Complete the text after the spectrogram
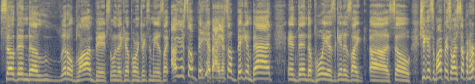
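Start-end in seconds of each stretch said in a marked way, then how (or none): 3.4-5.5 high-pitched mocking imitation of a woman; mocking taunt. Imitating the blonde woman in a fight, mocking taunt. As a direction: mimic a sarcastic taunt up high.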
